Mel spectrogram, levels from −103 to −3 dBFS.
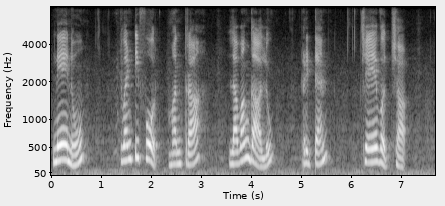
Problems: constant background noise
